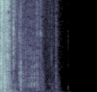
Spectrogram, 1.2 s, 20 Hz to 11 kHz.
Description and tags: Crate Break 4
Breaking open a wooden crate.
